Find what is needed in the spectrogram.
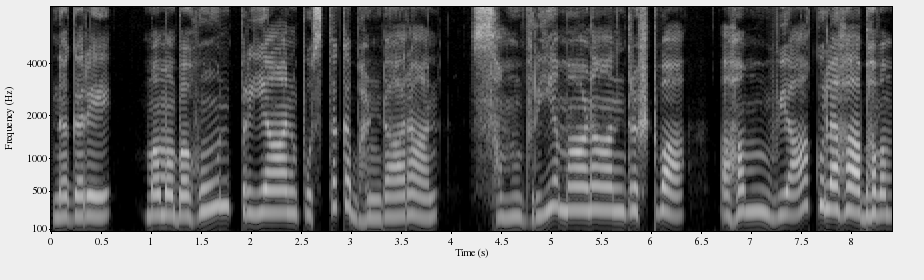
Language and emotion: Sanskrit, sad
